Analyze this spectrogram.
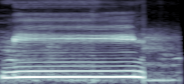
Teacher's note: इसको 3 अलिफ के बराबर लंबा करेंगे, मी को, और आखिर में फ़ौरन से मीम पढ़ लेंगे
